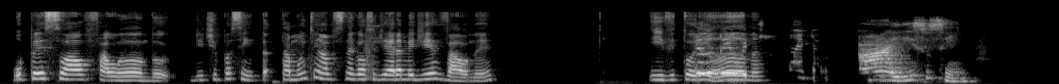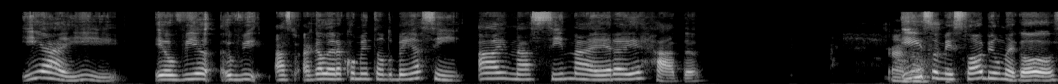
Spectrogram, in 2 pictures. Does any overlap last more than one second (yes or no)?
no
